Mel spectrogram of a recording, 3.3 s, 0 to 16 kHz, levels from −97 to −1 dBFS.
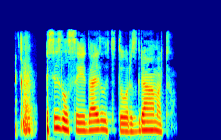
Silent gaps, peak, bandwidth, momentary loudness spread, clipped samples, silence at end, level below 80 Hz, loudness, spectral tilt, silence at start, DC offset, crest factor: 0.58-0.69 s; 0 dBFS; 8 kHz; 7 LU; under 0.1%; 0.8 s; -54 dBFS; -17 LUFS; -6 dB/octave; 0.2 s; under 0.1%; 18 dB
